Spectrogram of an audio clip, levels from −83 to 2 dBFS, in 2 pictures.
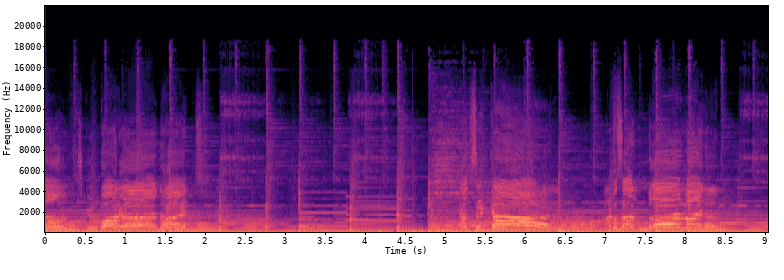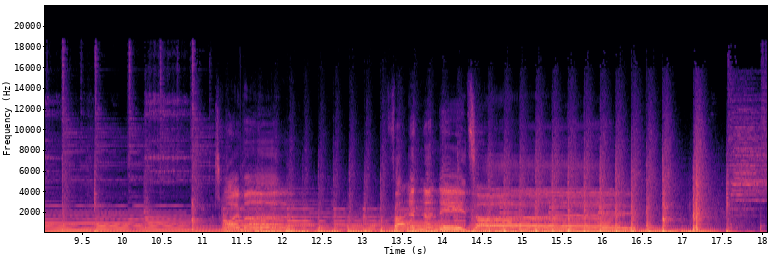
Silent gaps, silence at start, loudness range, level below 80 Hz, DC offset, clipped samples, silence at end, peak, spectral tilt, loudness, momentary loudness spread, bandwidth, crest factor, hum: none; 0 s; 6 LU; -34 dBFS; under 0.1%; under 0.1%; 0 s; -4 dBFS; -5.5 dB/octave; -21 LUFS; 9 LU; 19 kHz; 18 dB; none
